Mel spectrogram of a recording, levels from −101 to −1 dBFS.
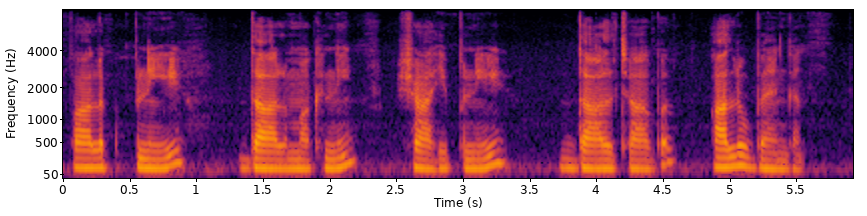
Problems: none marked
